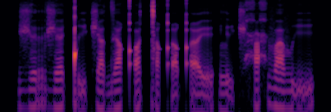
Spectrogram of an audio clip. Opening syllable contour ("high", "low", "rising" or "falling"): rising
